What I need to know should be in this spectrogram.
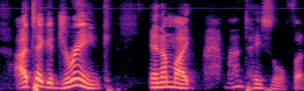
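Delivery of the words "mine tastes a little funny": soft, quiet murmur. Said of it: "I just thought in my head".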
